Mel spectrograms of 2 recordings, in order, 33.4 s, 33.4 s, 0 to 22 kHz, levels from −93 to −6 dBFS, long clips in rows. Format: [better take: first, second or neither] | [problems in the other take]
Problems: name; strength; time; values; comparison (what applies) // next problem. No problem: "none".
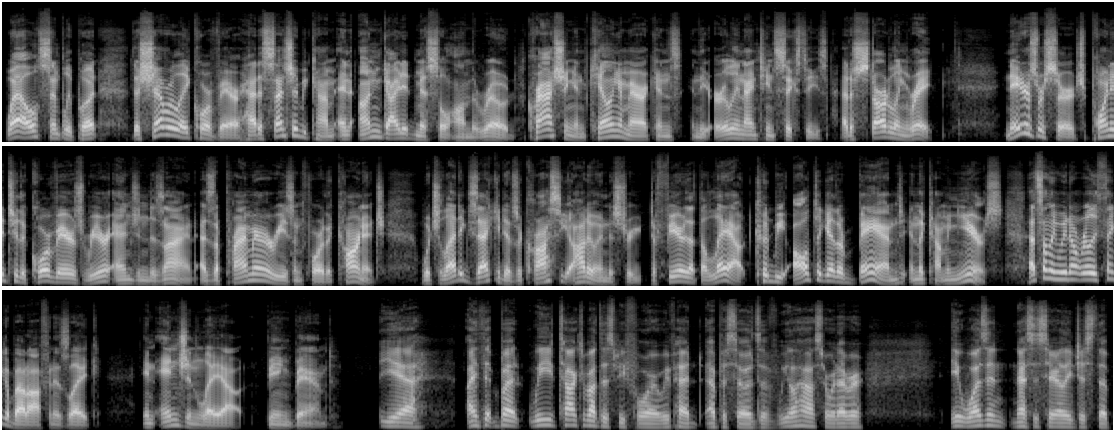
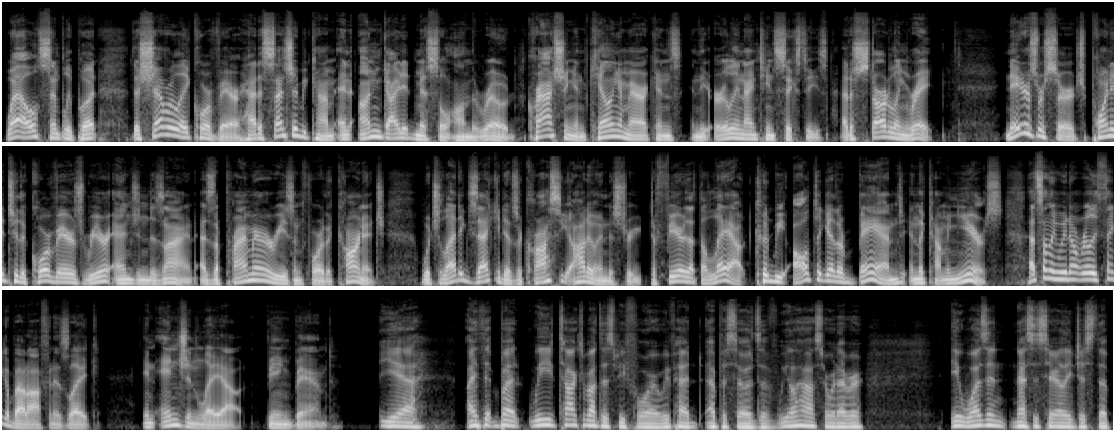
second | thin; very; fading below 500 Hz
